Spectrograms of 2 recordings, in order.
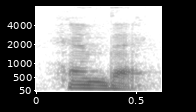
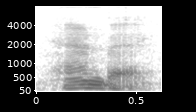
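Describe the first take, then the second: Both takes have the same delivery.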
